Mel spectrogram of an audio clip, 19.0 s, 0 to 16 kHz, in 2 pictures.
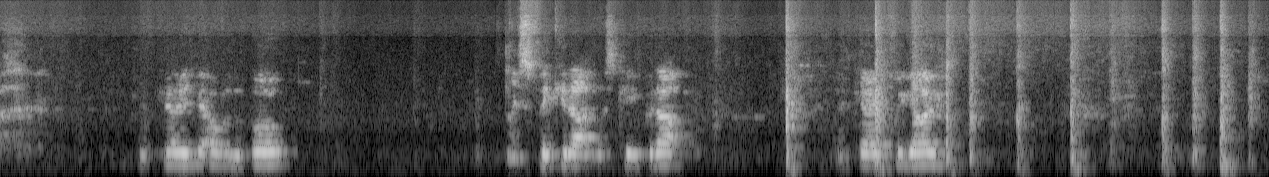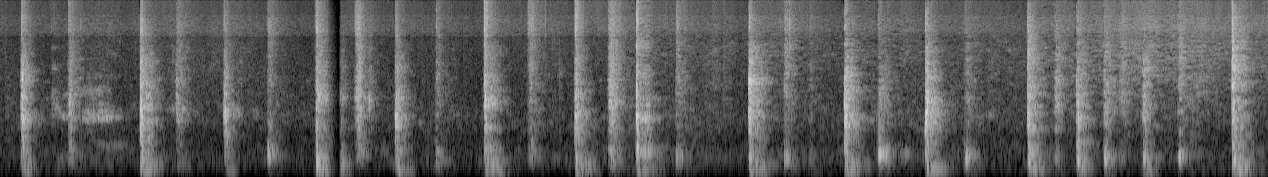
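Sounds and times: football being kicked: 5.9 - 19.0.

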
